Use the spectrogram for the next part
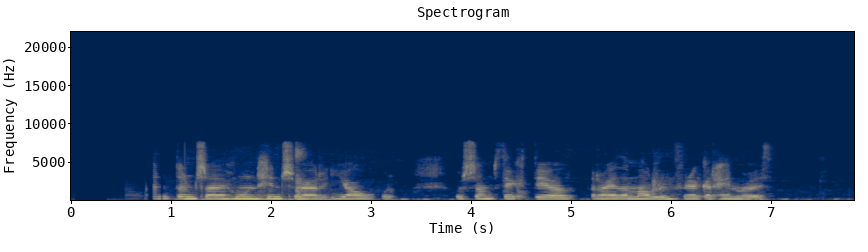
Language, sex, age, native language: Icelandic, male, 30-39, Icelandic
